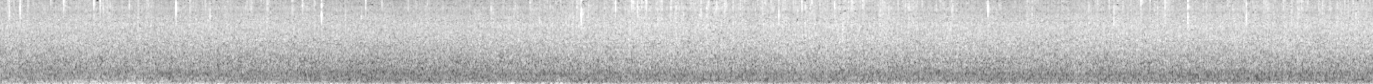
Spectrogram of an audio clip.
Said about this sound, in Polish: powoli przeniesie swoją uwagę ze swojego ciała na dźwięki deszczu, nieprzerwanie utrzymując w swoim ciele stan nieruchomej, błogiej ciszy.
